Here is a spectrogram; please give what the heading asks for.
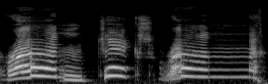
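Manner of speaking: very high hen crying warning; alarmed hen. A narrator's reading. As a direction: warn the chicks of the hawk. Guinea hen warns chicks.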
